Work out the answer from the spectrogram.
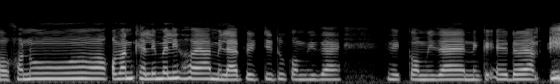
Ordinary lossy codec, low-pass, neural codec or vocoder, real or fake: none; 7.2 kHz; none; real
